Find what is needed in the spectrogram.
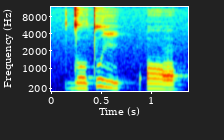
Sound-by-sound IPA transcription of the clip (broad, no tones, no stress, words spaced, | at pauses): dotʷi | ʔɔ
